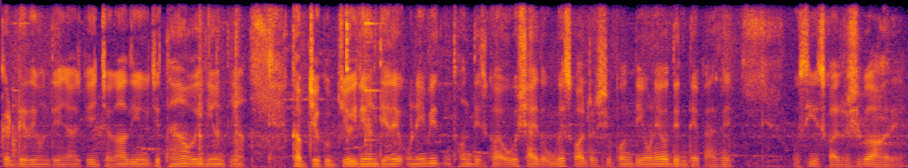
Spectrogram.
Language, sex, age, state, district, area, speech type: Dogri, male, 18-30, Jammu and Kashmir, Reasi, rural, spontaneous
